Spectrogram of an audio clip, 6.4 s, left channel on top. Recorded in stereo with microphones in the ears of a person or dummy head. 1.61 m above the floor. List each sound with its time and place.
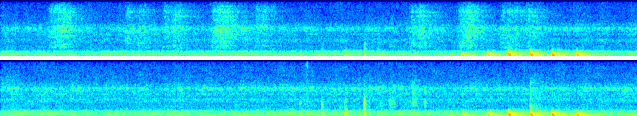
3.0 s running footsteps: 40° right (ahead or behind), 2 m; by 4.3 s 20° right (ahead or behind), 1.9 m
4.6 s knocking: 5° left (ahead or behind), 0.7 m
